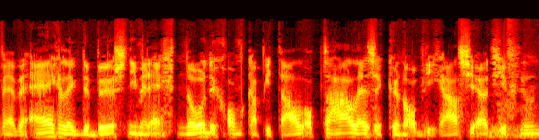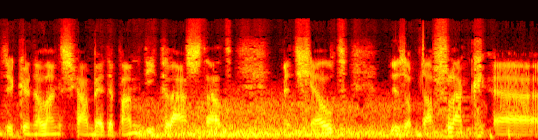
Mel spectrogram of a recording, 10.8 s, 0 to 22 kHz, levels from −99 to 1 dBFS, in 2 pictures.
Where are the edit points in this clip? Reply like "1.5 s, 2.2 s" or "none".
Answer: none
